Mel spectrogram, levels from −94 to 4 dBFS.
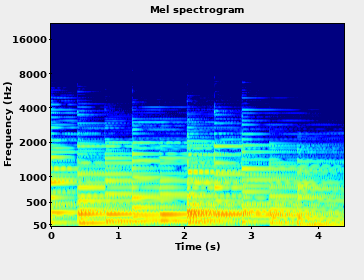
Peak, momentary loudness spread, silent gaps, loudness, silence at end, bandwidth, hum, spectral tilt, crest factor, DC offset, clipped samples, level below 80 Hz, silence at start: -8 dBFS; 5 LU; none; -25 LUFS; 0 s; 4.5 kHz; none; -11.5 dB/octave; 16 dB; under 0.1%; under 0.1%; -38 dBFS; 0 s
